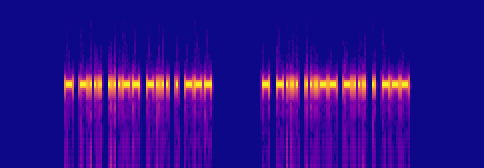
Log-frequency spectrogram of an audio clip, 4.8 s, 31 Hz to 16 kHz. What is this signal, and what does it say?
Morse code, heard as a keyed tone, about 46 wpm, 700 Hz. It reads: TB3BEO TB3BEO
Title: DXCC-100 Call Signs - 6 Characters - Repeated 2x - 50wpm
